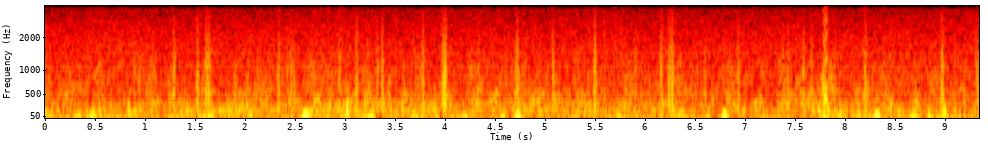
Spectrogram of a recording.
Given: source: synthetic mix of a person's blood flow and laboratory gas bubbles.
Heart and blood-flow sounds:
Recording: Doppler ultrasound of blood flow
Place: subclavian vein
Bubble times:
7.76-7.88 s: bubbles
From the record:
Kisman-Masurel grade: 112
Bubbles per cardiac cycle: 1 to 2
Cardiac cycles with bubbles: 1 to 10%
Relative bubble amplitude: moderate (0.250 to 0.450)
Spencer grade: 1 (occasional bubble signal discernible with the cardiac motion signal, with majority of cardiac periods free of bubbles)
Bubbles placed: anywhere in the cardiac cycle

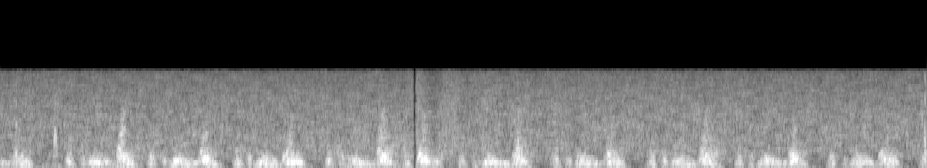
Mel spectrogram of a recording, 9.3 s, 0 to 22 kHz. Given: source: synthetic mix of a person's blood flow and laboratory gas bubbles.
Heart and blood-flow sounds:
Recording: Doppler ultrasound of blood flow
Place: precordium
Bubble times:
0.11-0.20 s: bubbles
0.52-0.59 s: bubbles
9.21-9.28 s: bubbles
From the record:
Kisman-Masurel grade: 121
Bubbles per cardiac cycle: 1 to 2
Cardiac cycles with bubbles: 10 to 50%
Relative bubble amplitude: barely perceptible (0.100 to 0.250)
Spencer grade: 2 (many but less than half of the cardiac periods contain bubble signals, singularly or in groups)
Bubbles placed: anywhere in the cardiac cycle

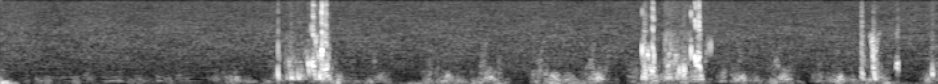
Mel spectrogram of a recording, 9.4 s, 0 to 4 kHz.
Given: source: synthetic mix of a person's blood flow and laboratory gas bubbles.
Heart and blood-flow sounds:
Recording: Doppler ultrasound of blood flow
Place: precordium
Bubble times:
2.75-3.33 s: bubbles
6.39-7.13 s: bubbles
8.60-8.82 s: bubbles
8.95-9.01 s: bubbles
9.28-9.37 s: bubbles
From the record:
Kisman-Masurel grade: 223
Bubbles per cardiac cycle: several, 3 to 8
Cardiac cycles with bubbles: 10 to 50%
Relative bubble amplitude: loud (0.450 to 0.775)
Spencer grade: 2 (many but less than half of the cardiac periods contain bubble signals, singularly or in groups)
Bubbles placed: only in the low amplitude regions of the cardiac cycle

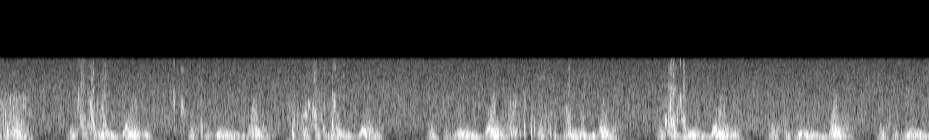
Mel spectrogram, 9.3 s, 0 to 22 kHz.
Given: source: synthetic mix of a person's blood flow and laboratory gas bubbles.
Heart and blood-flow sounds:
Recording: Doppler ultrasound of blood flow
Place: precordium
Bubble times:
0.00-0.30 s: bubbles
0.75-1.15 s: bubbles
1.71-1.89 s: bubbles
1.99-2.04 s: bubbles
2.85-3.49 s: bubbles
5.04-5.54 s: bubbles
5.65-5.74 s: bubbles
5.79-5.88 s: bubbles
6.58-6.92 s: bubbles
From the record:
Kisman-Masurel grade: 232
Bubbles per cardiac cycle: several, 3 to 8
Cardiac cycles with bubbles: 50 to 99%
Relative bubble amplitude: moderate (0.250 to 0.450)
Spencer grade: 3 (all of the cardiac periods contain showers or single bubble signals, but not dominating or overriding the cardiac motion signals)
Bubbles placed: only in the low amplitude regions of the cardiac cycle

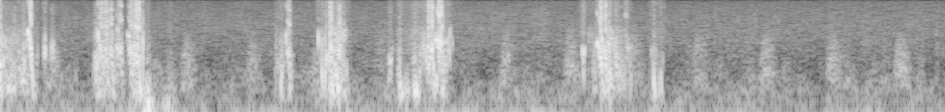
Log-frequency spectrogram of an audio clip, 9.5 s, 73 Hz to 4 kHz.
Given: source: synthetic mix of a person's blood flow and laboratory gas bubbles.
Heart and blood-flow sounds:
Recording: Doppler ultrasound of blood flow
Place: subclavian vein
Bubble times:
0.00-0.38 s: bubbles
0.42-0.55 s: bubbles
0.92-1.47 s: bubbles
2.75-2.95 s: bubbles
3.15-3.50 s: bubbles
3.88-4.53 s: bubbles
5.79-6.33 s: bubbles
6.50-6.66 s: bubbles
From the record:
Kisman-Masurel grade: 233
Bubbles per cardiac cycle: several, 3 to 8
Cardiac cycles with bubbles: 50 to 99%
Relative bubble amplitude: loud (0.450 to 0.775)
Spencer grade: 3 (all of the cardiac periods contain showers or single bubble signals, but not dominating or overriding the cardiac motion signals)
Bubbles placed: anywhere in the cardiac cycle

